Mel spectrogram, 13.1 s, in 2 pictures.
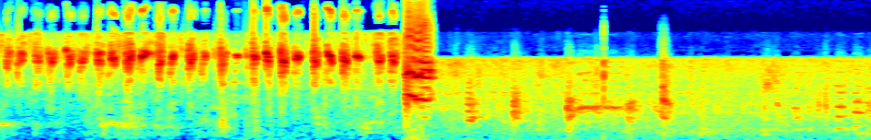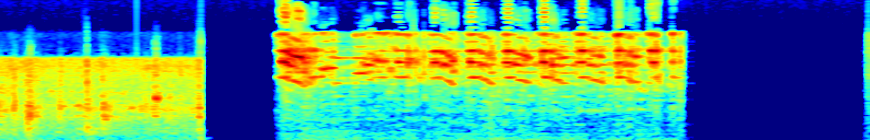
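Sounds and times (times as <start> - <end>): bird calls: 0.0 - 3.3, 8.6 - 11.7
dove call rapid pulsing: 0.0 - 3.3, 8.6 - 11.6.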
